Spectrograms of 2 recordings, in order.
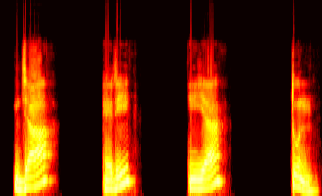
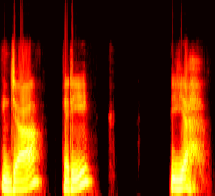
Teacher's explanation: اگر آپ یہاں پہ وقف کرتے ہیں نا تو جاریتن سے یہ ہو جائے گا جاریہ ، جیسے جا ری یہ، یعنی آپ کو کرنا کچھ نہیں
